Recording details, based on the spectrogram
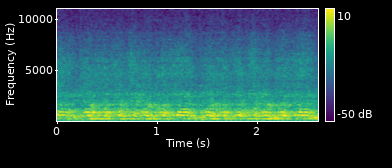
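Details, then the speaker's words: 1974 Lincoln Mark IV parked 36 years, first attempt with fresh battery, spark unchecked; starter spins engine briskly and evenly, no clicking or dragging, cranking healthy. "All right. We got it's turning over good with uh we better check see if we got spark."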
